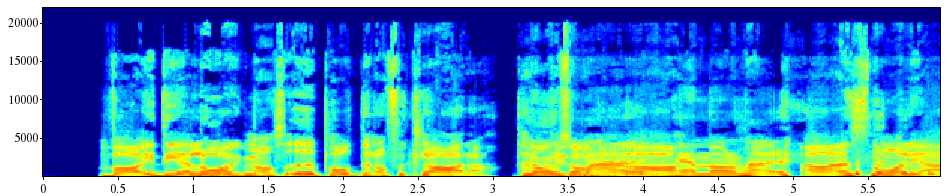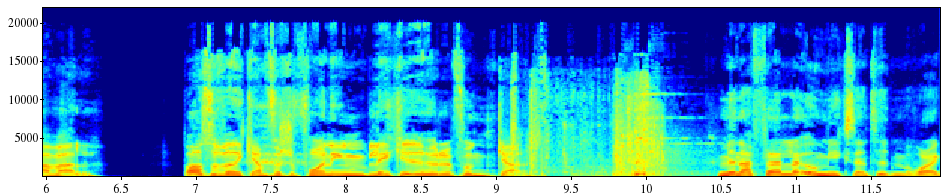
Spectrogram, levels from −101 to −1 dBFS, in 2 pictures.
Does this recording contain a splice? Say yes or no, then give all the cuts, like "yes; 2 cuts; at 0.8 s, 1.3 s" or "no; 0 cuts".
no; 0 cuts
